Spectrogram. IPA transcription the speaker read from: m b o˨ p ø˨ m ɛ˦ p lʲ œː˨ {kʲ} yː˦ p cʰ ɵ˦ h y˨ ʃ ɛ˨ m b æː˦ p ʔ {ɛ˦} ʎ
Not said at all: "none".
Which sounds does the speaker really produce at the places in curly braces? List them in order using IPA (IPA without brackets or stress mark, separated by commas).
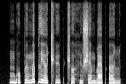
cʰ, œ˦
